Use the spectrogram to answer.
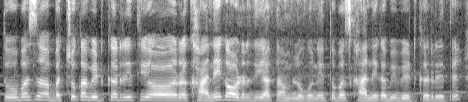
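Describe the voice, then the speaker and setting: A woman's voice: medium pitch, level tone, brisk. A woman in her forties talking casually through a family vlog at home, rambling with lots of fillers. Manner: chatty, rambling, many fillers. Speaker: family vlogger. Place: home kitchen.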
